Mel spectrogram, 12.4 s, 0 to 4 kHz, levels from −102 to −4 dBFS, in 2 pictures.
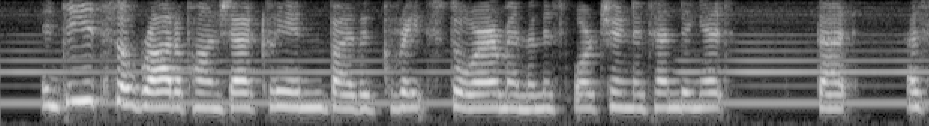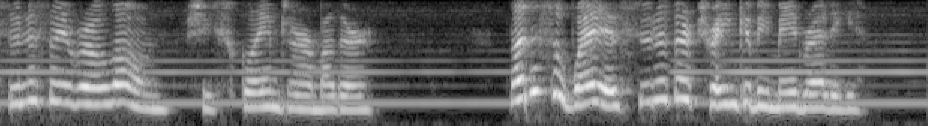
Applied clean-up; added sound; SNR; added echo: none; Wind instrument, woodwind instrument; 19 dB; reverberation time 0.4 s.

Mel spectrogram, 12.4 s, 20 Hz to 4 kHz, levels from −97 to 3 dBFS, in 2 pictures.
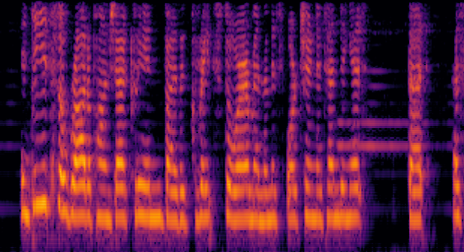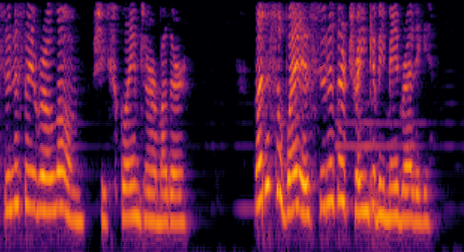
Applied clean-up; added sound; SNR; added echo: classical method WPE with log-MMSE.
